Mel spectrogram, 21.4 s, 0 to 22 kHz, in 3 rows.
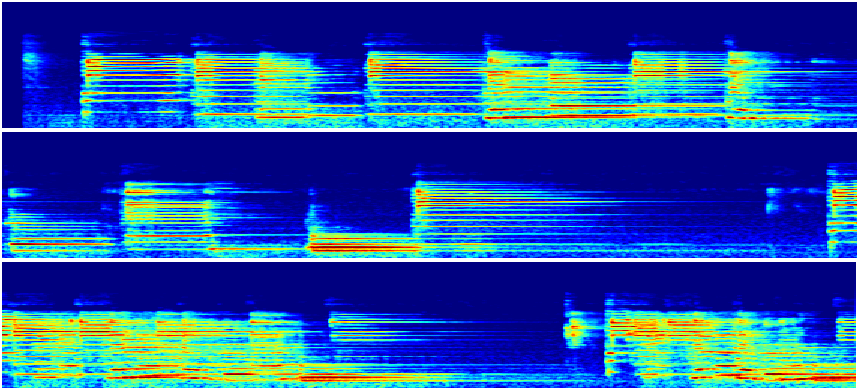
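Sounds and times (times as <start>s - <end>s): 
E blues scale lick: 0.2s - 21.3s.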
